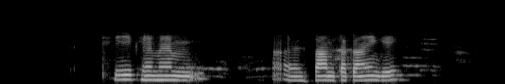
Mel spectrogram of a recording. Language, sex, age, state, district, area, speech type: Hindi, female, 45-60, Uttar Pradesh, Ayodhya, rural, conversation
